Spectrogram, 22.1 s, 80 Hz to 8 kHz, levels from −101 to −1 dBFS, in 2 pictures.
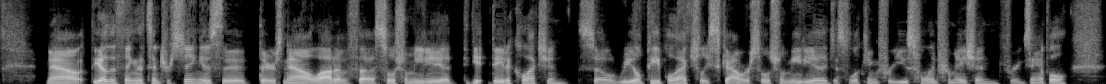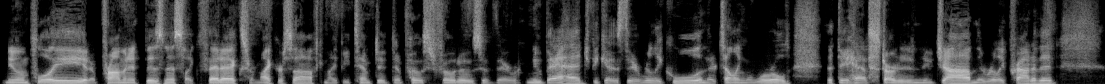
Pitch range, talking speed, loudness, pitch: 110-135 Hz, 205 wpm, -28 LUFS, 120 Hz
